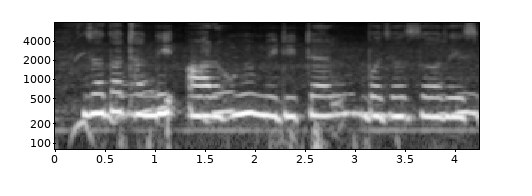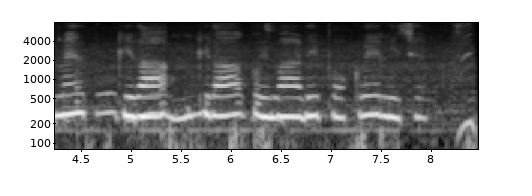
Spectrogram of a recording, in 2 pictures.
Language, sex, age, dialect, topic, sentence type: Magahi, female, 18-24, Northeastern/Surjapuri, agriculture, statement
